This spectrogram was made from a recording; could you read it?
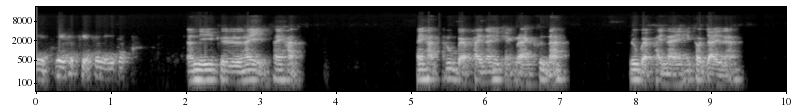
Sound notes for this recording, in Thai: คอร์สออนไลน์ (ผ่านโปรแกรม Zoom)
